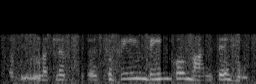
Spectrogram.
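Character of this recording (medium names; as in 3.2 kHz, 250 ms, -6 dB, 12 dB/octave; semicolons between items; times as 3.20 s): a quantiser's noise floor 6-bit, dither triangular; tremolo saw up 2.5 Hz, depth 65%; Opus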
